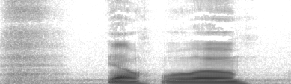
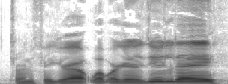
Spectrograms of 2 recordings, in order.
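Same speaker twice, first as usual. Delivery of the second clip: ordinary talk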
